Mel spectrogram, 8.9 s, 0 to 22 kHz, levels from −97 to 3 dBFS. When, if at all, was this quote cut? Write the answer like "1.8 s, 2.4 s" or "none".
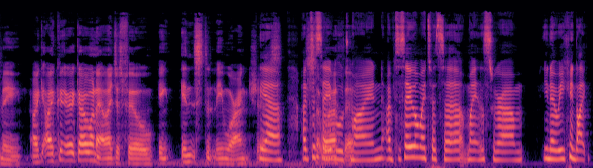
none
